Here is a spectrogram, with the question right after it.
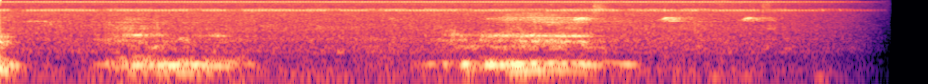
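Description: A jaguar gives two deep, rasping, grunting roars about two seconds apart, each lasting close to a second, with faint background hiss.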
